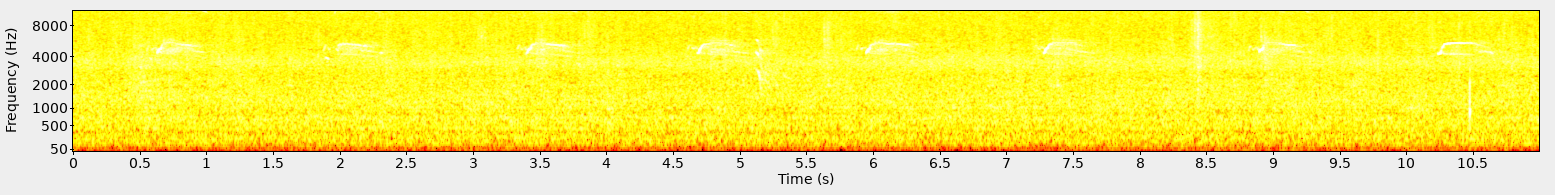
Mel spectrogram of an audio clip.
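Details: A Herring Gull fledgling standing on rock in Helsinki, Finland, in August 2016 gives thin, high, slightly falling peeps, about one every one and a half seconds, over a steady roar of wind or distant traffic.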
